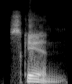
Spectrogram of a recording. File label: "skin", American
